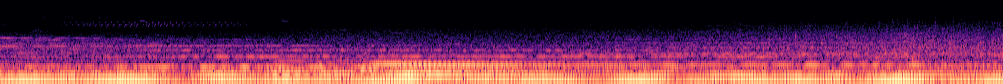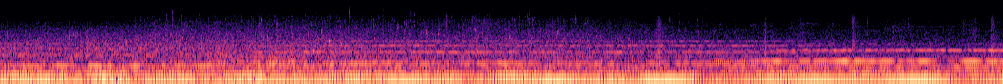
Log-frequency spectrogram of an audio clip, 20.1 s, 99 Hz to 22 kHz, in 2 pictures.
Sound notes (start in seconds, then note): 0.0 birds tweeting; 8.5 water running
